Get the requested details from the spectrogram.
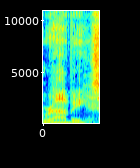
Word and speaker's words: Robby: A lot of people think it's I-E. It's a Y at the end of Robby.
